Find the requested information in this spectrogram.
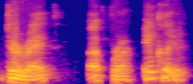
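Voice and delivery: deliberate, spaced-out emphasis; direct and clear. Real, not acted. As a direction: say each word plainly and pointedly. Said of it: "I want y'all to hear this".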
